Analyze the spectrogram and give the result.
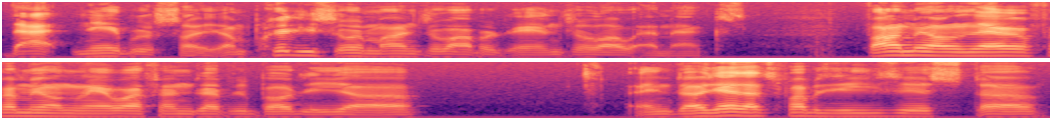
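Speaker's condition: Partial glossectomy for tongue cancer, partial, 40% of right tongue

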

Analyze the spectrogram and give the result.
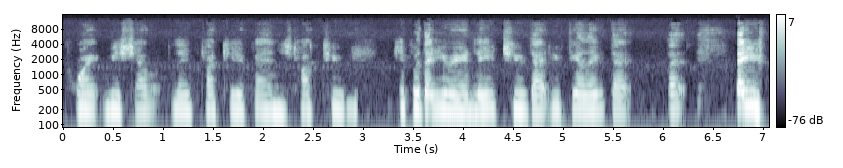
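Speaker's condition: Deaf / hard of hearing, congenital; hard of hearing or deaf since birth

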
